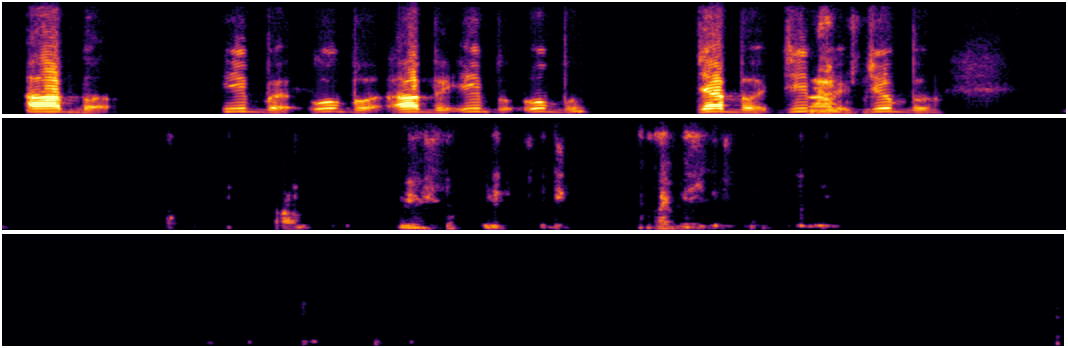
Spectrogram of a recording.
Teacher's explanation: দুই ঠোঁটের ভিজে অংশ মিলিত হয়ে উচ্চারিত হয়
